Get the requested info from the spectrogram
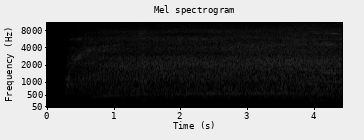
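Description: Corded angle grinder on a mower blade sharpening jig switched on about a quarter second in. Its whine rises quickly as the motor spins up, then it runs steadily at full speed with a loud hiss.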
